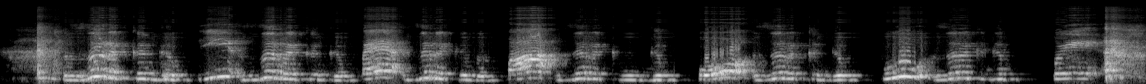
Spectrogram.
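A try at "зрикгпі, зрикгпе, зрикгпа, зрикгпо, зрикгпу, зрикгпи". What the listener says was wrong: Інколи вилітав звук к, але в цілому добре.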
